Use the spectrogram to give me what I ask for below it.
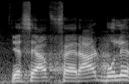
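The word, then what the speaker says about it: farad: यानी कि कैपेसिटेंस का ऐसा यूनिट तो क्या हो गया, फैराड बोले ना, कि कोई फैरेड भी बोलता है। अब चलिए जो प्रोनाउंसिएशन हो हम लोग फैराड ही बोलेंगे, तो कैपेसिटेंस का यूनिट जो है फैराड बोलेंगे, ऐसा यूनिट।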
